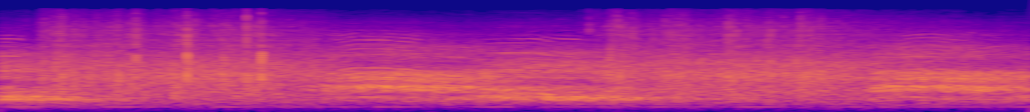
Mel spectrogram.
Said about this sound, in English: After all, he's the man the entire state of Indiana is hanging its hopes on. The crowd is chanting, Tom Crean.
